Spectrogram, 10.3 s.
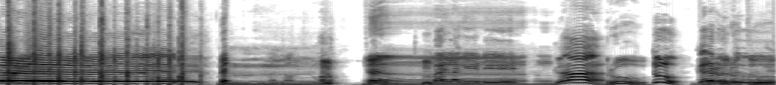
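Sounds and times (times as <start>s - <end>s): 
hand clapping: 0.0s - 2.9s
speech: 4.9s - 10.3s.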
